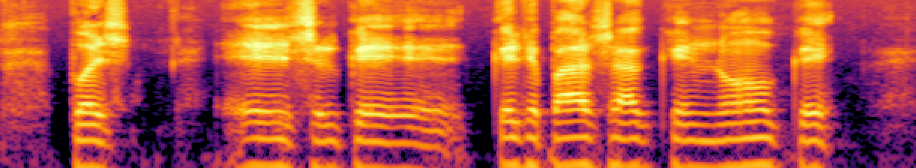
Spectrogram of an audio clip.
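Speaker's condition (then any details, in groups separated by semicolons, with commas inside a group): Condition akin to cerebral palsy, acquired after age three; lasting sequelae from an event or accident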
